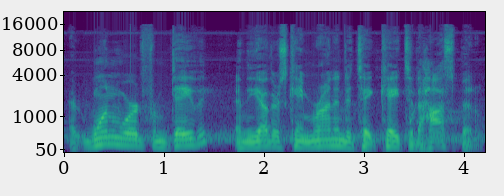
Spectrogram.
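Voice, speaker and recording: An actor playing a reasonable, probing survivor in a video game drama, level-headed and resigned. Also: male voice, medium pitch, lively intonation, fairly quick, slight background noise, lightly acted. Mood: thoughtful.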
